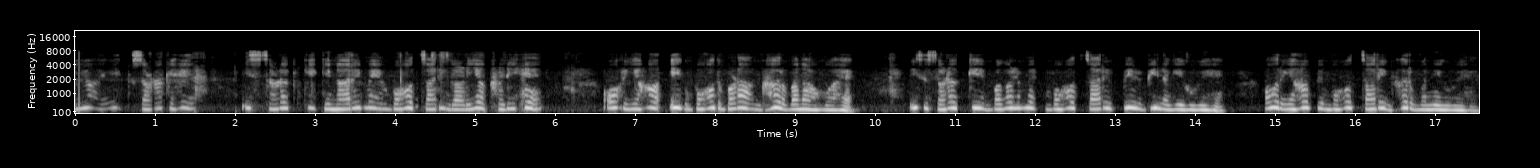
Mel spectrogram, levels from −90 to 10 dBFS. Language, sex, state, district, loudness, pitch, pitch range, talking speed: Hindi, female, Bihar, Saran, -17 LUFS, 250 Hz, 225-285 Hz, 145 wpm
